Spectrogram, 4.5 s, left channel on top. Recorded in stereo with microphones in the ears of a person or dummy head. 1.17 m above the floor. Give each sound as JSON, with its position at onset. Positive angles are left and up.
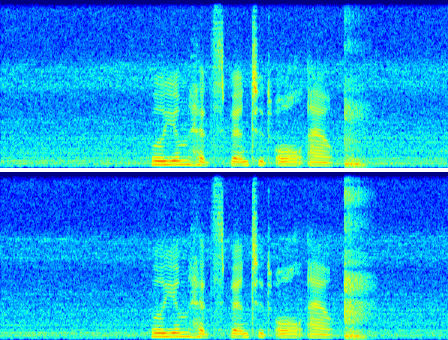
{"t": 1.5, "sound": "a woman speaking", "side_deg": -5}
{"t": 3.4, "sound": "a gunshot", "side_deg": -70}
